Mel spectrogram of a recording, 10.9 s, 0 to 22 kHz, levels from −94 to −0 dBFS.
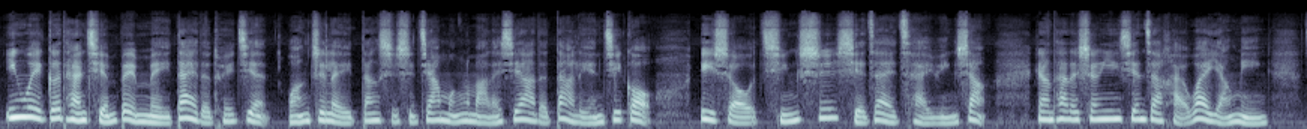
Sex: female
